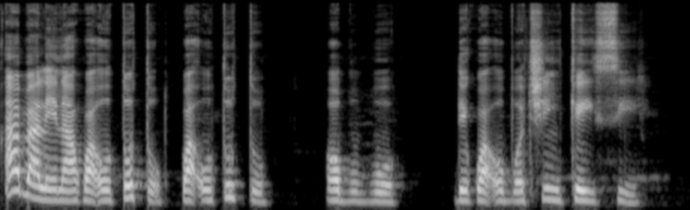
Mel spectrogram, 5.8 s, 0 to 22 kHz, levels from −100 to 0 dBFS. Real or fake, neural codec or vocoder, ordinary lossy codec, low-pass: fake; vocoder, 48 kHz, 128 mel bands, Vocos; none; none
